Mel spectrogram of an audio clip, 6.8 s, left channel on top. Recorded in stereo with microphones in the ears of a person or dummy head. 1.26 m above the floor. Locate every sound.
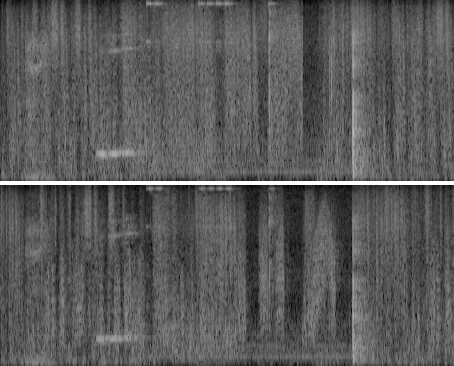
0.4 s a child speaking: 10° left (ahead or behind), 2.5 m; by 2.0 s centre (ahead or behind), 3.5 m
2.2 s an alarm: 30° left (ahead or behind), 0.9 m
